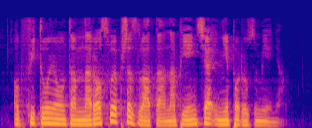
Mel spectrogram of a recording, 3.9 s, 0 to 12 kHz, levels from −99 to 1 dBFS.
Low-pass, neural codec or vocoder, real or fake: 7.2 kHz; none; real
